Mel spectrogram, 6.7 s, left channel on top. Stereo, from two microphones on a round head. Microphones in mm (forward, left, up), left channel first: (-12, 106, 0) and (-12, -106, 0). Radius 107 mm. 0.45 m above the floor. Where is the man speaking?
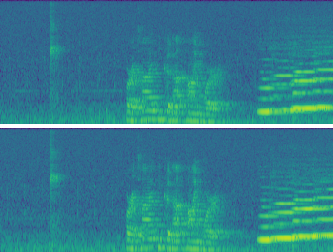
20° right (ahead or behind), 3.5 m.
